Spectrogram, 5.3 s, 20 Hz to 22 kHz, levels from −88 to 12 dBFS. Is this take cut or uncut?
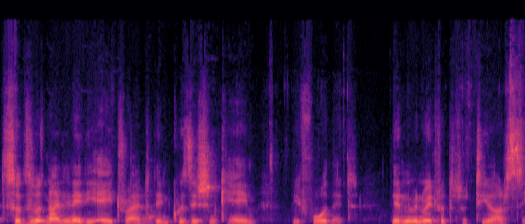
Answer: uncut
